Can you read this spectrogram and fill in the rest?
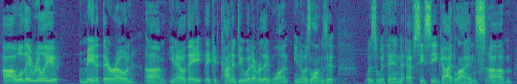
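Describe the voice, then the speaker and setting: Guy reporter, lowish voice, super casual, lots of likes and uhs. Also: steady tone, unhurried. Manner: loose, filler-heavy talk with many likes and uhs. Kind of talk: casual interview answers.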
